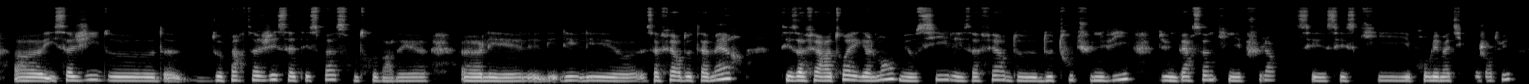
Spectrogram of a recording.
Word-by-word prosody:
heu, 170 -1 +4
il 145 - +4
s'agit 195 +3 +2
de 175 -3 +3
de 155 -1 -2 0.3
de 185 0 +2
partager 195 +3 -1
cet 180 -4 -1
espace 220 +5 -2
entre 170 0 -4
ben, 155 -1 -6
les, 165 +1 -3 0.4
heu, 170 -1 +5
les 160 -1 +2 0.2
les - - -2 0.2
les, 170 0 +3
heu, 160 +1 -2
affaires 185 +2 +1
de 180 - +4
ta 180 0 0
mère, 250 +7 +2 0.4
tes 190 -1 +3
affaires 185 0 +4
à 180 - +4
toi 220 -1 +1
également, 195 +6 +2
mais 175 -3 0
aussi 165 +7 -1
les 175 -2 -1
affaires 205 +4 -4
de 170 -1 +1
de 175 +3 -1
toute 205 +3 -7
une 180 0 +1
vie 215 +8 0 0.3
d'une 180 -2 +2
personne 185 +4 -1
qui 180 - -5
n'est 170 - +1
plus 200 - -9
là. 200 0 -8 0.2
C'est 165 -1 -3
c'est 175 +2 -2
ce 165 - -6
qui 180 -1 -5
est 175 - 0
problématique, 175 0 0
aujourd'hui? 180 +7 -5
180 Hz, 190 wpm, -24 LUFS, 170-195 Hz, 0.4 s, heu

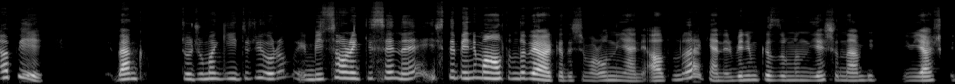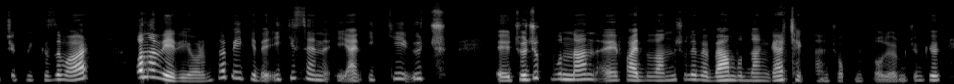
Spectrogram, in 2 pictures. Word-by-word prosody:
Tabii, 340 +6 0 0.7
ben 250 +3 +7
k - - -18 0.4
çocuğuma 250 +1 -2
giydiriyorum, 270 +3 -5
eee, 220 -3 -8
1 240 +1 -2
sonraki, 280 -1 +3
sene, 280 -1 -1
işte, 315 -2 -6
benim 290 +1 +1
altımda 275 0 +7
bir 250 - +11
arkadaşım 185 -3 +6
var, 170 - -10
onun, 195 +2 -6
yani, 165 -4 -6
altımda 210 - -2
derken 175 - -1
yani 175 +2 -10
benim 205 +2 -2
kızımın 195 -2 -6
yaşından 195 -1 -2
1 205 -1 -14 0.2
yaş 185 +2 +2
küçük 210 +2 -17
bir 200 - -19
kızı 210 +2 -8
var, 215 +7 +4 0.5
ona 335 -1 +5
veriyorum. 155 -5 +1
Tabii 305 -3 -6
ki 230 -5 -10
de - - -7
2 230 +6 -12
sene, 245 -8 -7
yani, - - -2
2-3, 265 +5 -7 0.5
ııı, 175 +1 -2
çocuk 220 +9 +1
bundan, 230 -1 -1
eee, 190 - -4
faydalanmış 190 +1 -2
oluyor 225 -1 -5
ve 195 -3 -8
ben 195 +2 +4
bundan 175 -3 -9
gerçekten 195 +4 -5
çok - - -21
mutlu - - -24
oluyorum. - - -13
Çünkü, 195 0 -4
215 Hz, 165 wpm, -24 LUFS, 190-265 Hz, 0.7 s, bir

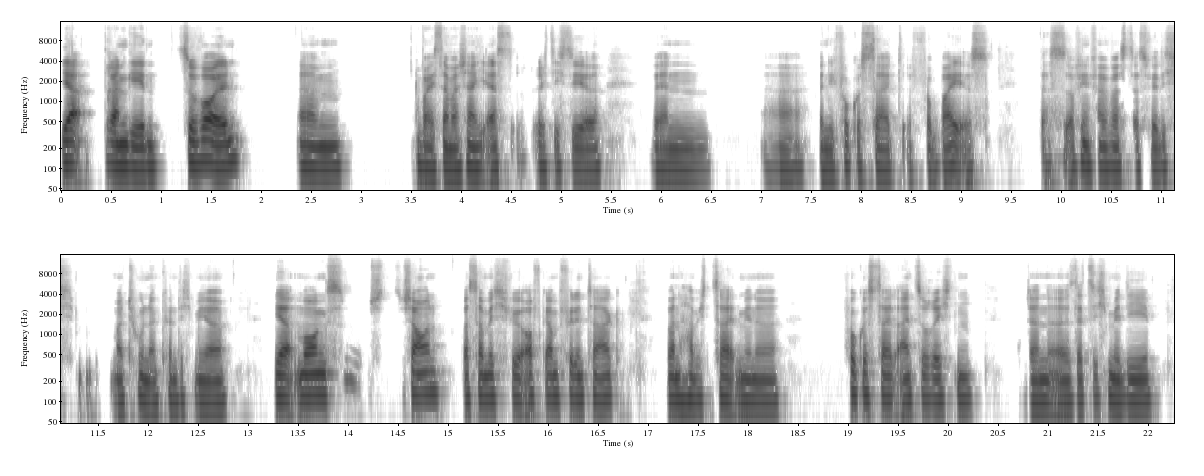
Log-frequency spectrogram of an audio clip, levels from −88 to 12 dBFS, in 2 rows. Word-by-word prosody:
ja, 130 0 +7
drangehen 110 -3 +5
zu 130 -3 +3
wollen, 130 +1 +8 0.5
ähm, 110 0 +2 0.6
weil 105 -3 0
ich - - -4
es - - -13
dann 100 - +3
wahrscheinlich 100 +1 +1
erst 100 +1 -3 0.2
richtig 110 -1 -6
sehe, 100 -1 -1 0.5
wenn 95 0 -3 0.5
äh, 100 -1 -7 0.2
wenn 95 - -2
die 95 - -2
Fokuszeit 95 0 -5 0.2
vorbei 105 +3 0
ist. 95 - -9 0.4
Das - - -10
ist - - -7
auf 105 - -5
jeden 115 -2 +1
Fall 105 -1 -2
was, 105 0 -3
das 105 0 -10
werde 105 -1 -2
ich 105 - -12 0.4
mal 100 - -3
tun. 115 -2 -1
Dann 100 +1 -2
könnte 105 0 -4
ich 110 - -12
mir 100 0 +1 0.5
ja, 125 -1 +7
morgens 130 - +4 0.2
sch - - -13 0.2
schauen: 135 0 +2
was 120 +1 -3
habe 120 -1 +3
ich 120 0 -7
für 120 -1 0
Aufgaben 125 0 0
für 125 +1 -4
den 120 0 0
Tag? 120 0 -2 0.4
Wann 115 -2 +1
habe 115 -1 0
ich 110 0 -10
Zeit, 115 -1 0
mir 105 0 +1
'ne 105 0 -1 0.6
Fokuszeit 130 -3 -1
einzurichten? 115 +1 -2 0.5
Dann, 105 -1 +1
äh, 100 0 -1
setze 105 +2 -5
ich 115 - -12
mir 110 -3 +2
die 105 0 0
110 Hz, 165 wpm, -23 LUFS, 105-120 Hz, 0.6 s, wollen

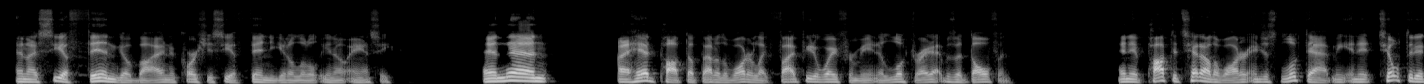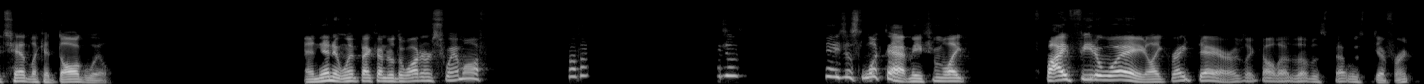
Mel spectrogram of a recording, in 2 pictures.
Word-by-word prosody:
and 125 -1 +1
I 115 - +1
see 150 +8 -1
a - - +4
fin 140 -3 +3
go 100 -2 -2
by, 90 +2 -3
and 105 0 -4
of 105 - -8
course, 115 0 -4
you 105 - -5
see 105 - -4
a 100 - -4
fin, 105 0 -3
you 95 - -6
get 100 +1 -5
a - - -4
little, 95 -1 -6
you 105 - -5
know, 90 -2 -7
antsy; 105 +1 -9 0.9
and 140 +4 +6
then, 160 -6 +8 0.7
a 120 -1 +4
head 150 +2 +3
popped - - +2
up - - -3
out 110 - 0
of 105 - -4
the 100 - -5
water, 110 +3 -2
like 95 -2 -6
5 120 0 -2
feet 135 - -2
away 120 -1 0
from 100 -5 -8
me, 95 +2 -5
and 90 - -8
it - - -5
looked 115 +3 -4
right 105 +3 -1
at 115 - -3
it - - -11
was 120 -2 -6
a 110 - -2
dolphin, 115 +3 -3 1.1
and 125 +1 +2
it 120 -2 -1
popped 180 0 +4
its 140 - -5
head 175 -1 +3
out 155 - +6
of - - +2
the - - 0
water 100 +3 -1
and 120 -1 -4
just 120 0 -8
looked 175 +8 -1
at 100 -4 0
me, 110 -1 -7
and 115 +1 -3
it 115 - -5
tilted 180 -5 0
its 125 -1 0
head 150 -2 0
like 120 -1 -5
a 105 - -2
dog 115 +4 +2
will 95 -3 -9 1.9
and 120 +4 -1
then 175 +2 +6
it 160 - +4
went 150 +2 0
back 155 0 +1
under 150 -1 +1
the 145 - -2
water 165 +4 +1
and 175 -2 -3
swam 195 - -4
off. 240 -3 -3 0.8
I 365 - -4
ju 405 +2 -7 1.3
I - - -13
just 400 -1 -3 0.8
Yeah, 370 -1 -2
he 340 - +1
just 320 -1 -5
looked 310 - -1
at 135 - +5
me 140 -1 +1
from, 155 +5 -6
like, 150 -1 +2 0.8
5 200 +3 +6
feet 225 -2 -2
away, 200 - +5
like 120 +1 -3
right 175 +3 -3
there. 175 - -1
I - - -9
was 135 +3 -12
like, 175 - -11
"Oh, - - -4
well, - - -6
that 135 - -6
was 125 -4 -11
that 140 - -6
was 120 -5 -9
different." 105 +5 -8
125 Hz, 225 wpm, -21 LUFS, 110-160 Hz, 1.9 s, then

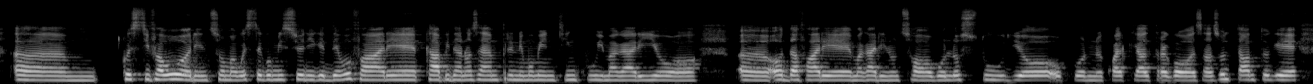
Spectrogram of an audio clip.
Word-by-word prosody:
uhm, 195 -3 0 0.3
questi 235 0 +1
favori, 225 -2 +6
insomma, 200 +1 -3
queste 205 +2 -1
commissioni 215 0 0
che 205 -2 0
devo 215 +5 +2
fare, 210 -2 +1
capitano 210 -1 +1
sempre 210 0 -3
nei 210 -1 -1
momenti 205 0 -3
in 215 - -2
cui 205 0 -5
magari 195 0 -1
io, 190 -2 -1 0.4
uhm, 195 -2 +1
ho 215 - +3
da 215 0 +3
fare 200 -1 +1
magari 195 0 -1
non 195 0 -5
so, 195 -1 -2
con 195 +1 -1
lo 205 - 0
studio 205 -2 -3
o 200 -1 +1
con 195 -1 -4
qualche 195 +1 -4
altra 195 0 0
cosa, 190 0 +1
soltanto 220 -2 -1
che, 205 -1 +2
205 Hz, 155 wpm, -23 LUFS, 195-215 Hz, 0.4 s, favori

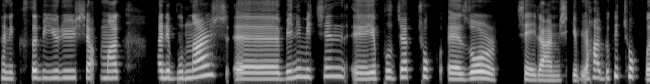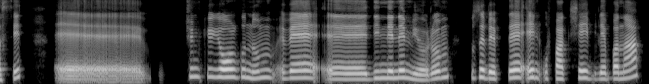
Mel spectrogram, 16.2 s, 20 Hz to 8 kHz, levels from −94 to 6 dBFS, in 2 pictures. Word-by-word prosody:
hani, 235 -2 -3
kısa 255 +2 +1
bir 245 - -5
yürüyüş 250 +1 -4
yapmak, 245 0 0 0.5
hani, 250 -3 +1
bunlar, 290 +9 +3
eee, 215 0 +3
benim 275 +4 -1
için, 300 +2 -4
eee, - - -2
yapılacak 240 +6 0
çok, 280 -1 -2 0.2
eee, 205 -1 +4
zor 225 -1 +4 0.3
şeylermiş 170 -4 -1
gibi. 175 - -7
Hâlbuki 260 +3 -2
çok 290 - -3
basit. 185 +8 -1 0.4
Eee, - - 0 0.5
çünkü 295 -1 -5
yorgunum 275 -2 +2
ve, 250 +2 +2
eee, 200 0 +1
dinlenemiyorum. 245 -1 +1 0.3
Bu 245 - -10
sebeple 240 -1 +2
en 265 -1 +2
ufak 220 -1 -1
şey 250 -1 0
bile 210 +1 -4
bana, 235 +7 +2
245 Hz, 120 wpm, -22 LUFS, 215-275 Hz, 0.5 s, eee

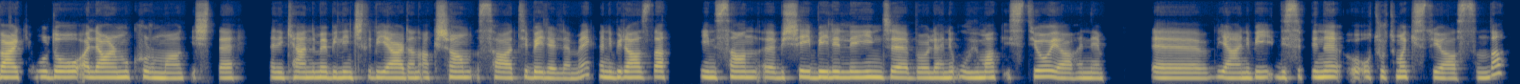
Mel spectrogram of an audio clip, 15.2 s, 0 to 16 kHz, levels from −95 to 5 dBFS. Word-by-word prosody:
belki, 220 0 +5
burada 225 0 0
o 220 0 +2
alarmı 215 -1 +3
kurmak, 200 -3 -1
işte, 205 -1 -1 0.3
hani, 205 -1 -2
kendime 210 0 +1
bilinçli 210 0 -1
bir 210 - 0
yerden 205 -1 +3
akşam 215 +1 +1
saati 205 +1 -2
belirlemek, 195 +4 0
hani, 220 -3 -1
biraz 215 0 +1
da 225 -1 +2 0.3
insan, 220 0 0
eee, 210 -2 -1
bir 205 - 0
şeyi 205 +1 +2
belirleyince 215 -1 +3
böyle, 205 0 -1
hani, 205 +1 0
uymak 210 0 -1
istiyor 235 +3 -1
ya, 195 -4 +1
hani, 195 -1 -3 0.5
eee, 195 -1 0
yani 200 -3 0
bir 220 0 -3
disiplini 225 +1 +2
o - - -6
oturtmak 225 +1 -3
istiyor 205 -5 -1
aslında. 200 - -2
210 Hz, 140 wpm, -20 LUFS, 200-220 Hz, 0.5 s, belki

